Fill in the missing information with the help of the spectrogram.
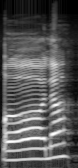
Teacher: قاف کو پر پڑھتے ہیں، الف سے پہلے زبر ہے الف مدہ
